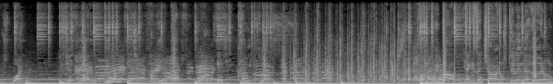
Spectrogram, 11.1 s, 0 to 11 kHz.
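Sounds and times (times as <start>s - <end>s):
deep bass: 0.0s - 11.0s
hip hop beat: 0.0s - 11.0s.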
